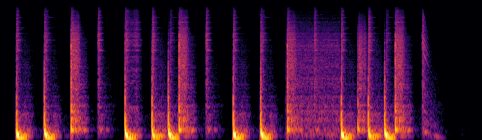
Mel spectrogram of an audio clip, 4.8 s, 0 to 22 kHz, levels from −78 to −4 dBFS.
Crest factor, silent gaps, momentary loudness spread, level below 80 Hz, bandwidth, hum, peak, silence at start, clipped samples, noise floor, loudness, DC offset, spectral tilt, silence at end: 18 dB; none; 17 LU; -24 dBFS; 17 kHz; none; 0 dBFS; 0.15 s; under 0.1%; -54 dBFS; -19 LUFS; under 0.1%; -6 dB/octave; 0.55 s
